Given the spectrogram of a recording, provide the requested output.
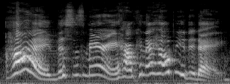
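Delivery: over-bright customer service greeting. Shown as a demonstration. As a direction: fake chipper, high, loud phone greeting. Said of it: "service voice is".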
